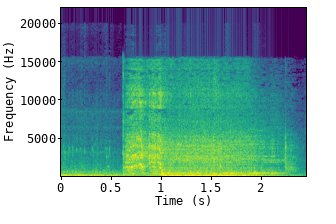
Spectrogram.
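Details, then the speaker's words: Genuine Buddy 125 scooter, first start after carburetor service with drained fuel and vacuum petcock: fires and runs roughly under two seconds, then dies; float bowl not yet filled, not a fault. "It might light for a second and then die right away. That doesn't necessarily mean there's an issue. You still might just need to fill the float bowl."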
